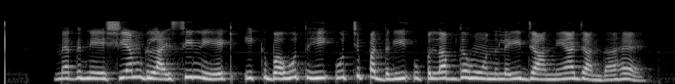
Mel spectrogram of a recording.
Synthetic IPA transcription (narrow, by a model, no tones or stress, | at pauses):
mɛɡneːʃɪjəmɡlaːisiːneːʈɪkbəɦʊt̪ɦiːʔʊt͡ʃpəd̪ɾiːʔʊpləb̚d̪ɦoːnləiːd͡ʒaːnejaːd͡ʒãːnd̪aːɦɛː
